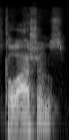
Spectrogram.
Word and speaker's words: Colossians: a big Coliseum in Colossians and colassi it's Colossians Colossians y I know that much but that's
